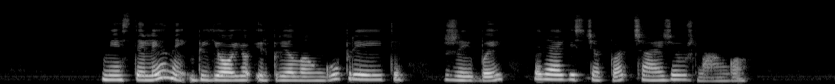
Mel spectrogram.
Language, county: Lithuanian, Vilnius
